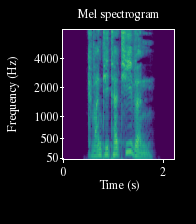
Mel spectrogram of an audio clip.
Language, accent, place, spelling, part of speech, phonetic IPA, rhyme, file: German, Germany, Berlin, quantitativen, adjective, [ˌkvantitaˈtiːvn̩], -iːvn̩, De-quantitativen.ogg
- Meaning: inflection of quantitativ: 1. strong genitive masculine/neuter singular 2. weak/mixed genitive/dative all-gender singular 3. strong/weak/mixed accusative masculine singular 4. strong dative plural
